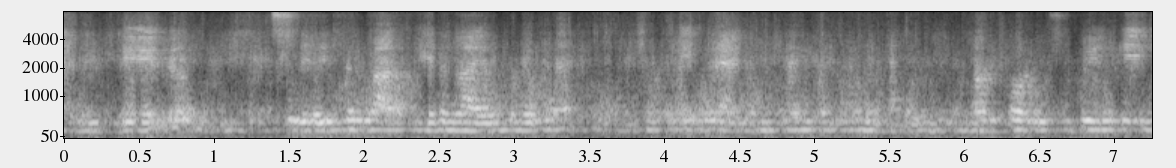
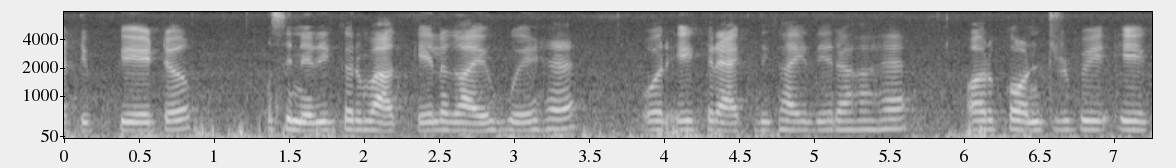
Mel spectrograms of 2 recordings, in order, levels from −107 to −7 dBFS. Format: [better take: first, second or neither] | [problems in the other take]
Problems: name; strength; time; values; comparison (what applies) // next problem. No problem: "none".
second | noise reduction (neural separator model SepFormer DNS4)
